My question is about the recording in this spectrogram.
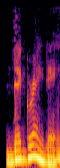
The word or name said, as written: degrading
